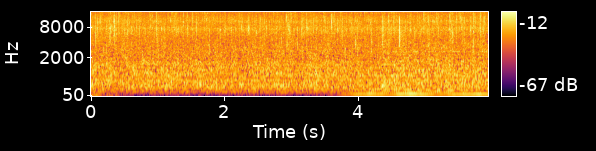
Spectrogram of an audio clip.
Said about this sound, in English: As this light rain continues, we are ending the episode here.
